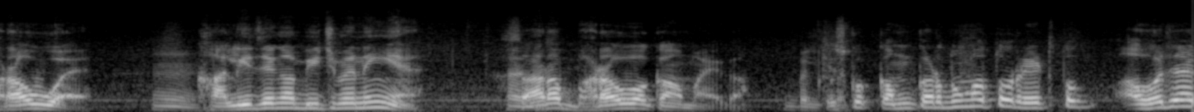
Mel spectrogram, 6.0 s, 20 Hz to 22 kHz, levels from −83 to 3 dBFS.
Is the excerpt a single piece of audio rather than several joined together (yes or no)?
yes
